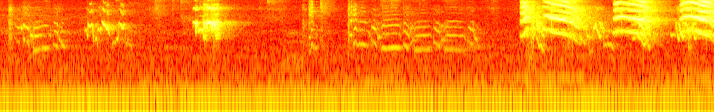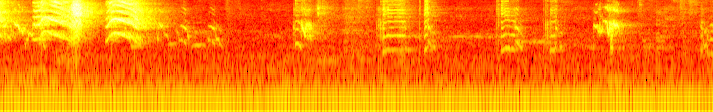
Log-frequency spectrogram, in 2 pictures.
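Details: Indian ringneck parrot, green, kept indoors, making assorted sounds: scattered chirps and clicks, then a fast burst of about five harsh screeches in the middle before softer chatter returns.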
